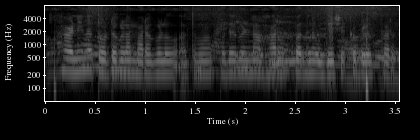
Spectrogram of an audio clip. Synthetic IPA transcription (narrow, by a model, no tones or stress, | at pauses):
hɐɳinɐt̪oːʈːɐɣɐɭɐmɐɾɐɣɐɭuɐ̰t̪ʰːɐʋapɐd̪ɐɣɐɭinaːɦaːɾɐut̪̚paːd̪ɐneud̪ːeːɕɐkːebeɭɐst̪aːɾ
